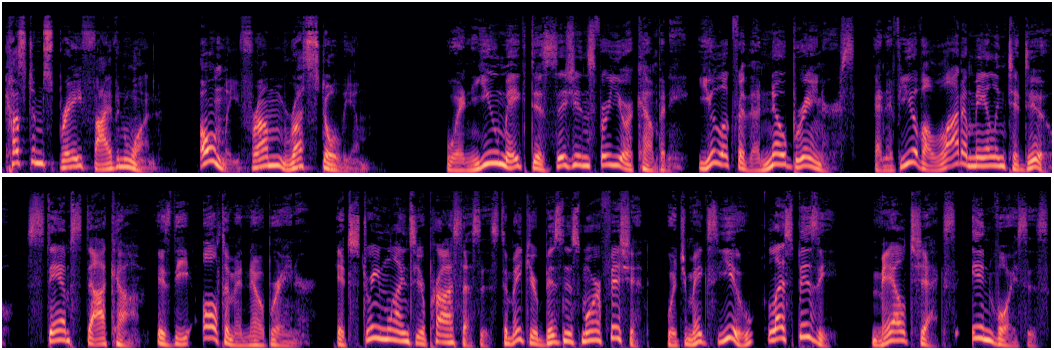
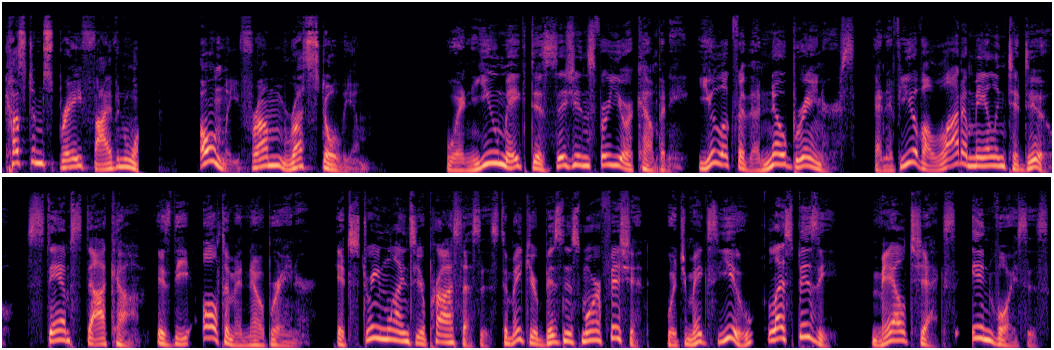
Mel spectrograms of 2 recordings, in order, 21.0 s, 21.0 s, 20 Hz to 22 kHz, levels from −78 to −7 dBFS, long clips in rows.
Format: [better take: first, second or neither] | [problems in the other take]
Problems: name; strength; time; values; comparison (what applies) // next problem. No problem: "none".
first | audio cutting out; at 1.5 s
